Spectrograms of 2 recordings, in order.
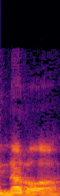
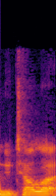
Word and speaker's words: Nutella: and he'd always say Nuttala instead of Nutella and I this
